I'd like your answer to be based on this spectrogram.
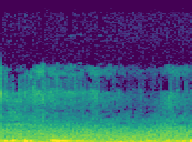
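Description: Austrian racing pigeons kept as breeding stock coo softly in a loft, low repeated throaty calls coming in short pulses over a quiet background.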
